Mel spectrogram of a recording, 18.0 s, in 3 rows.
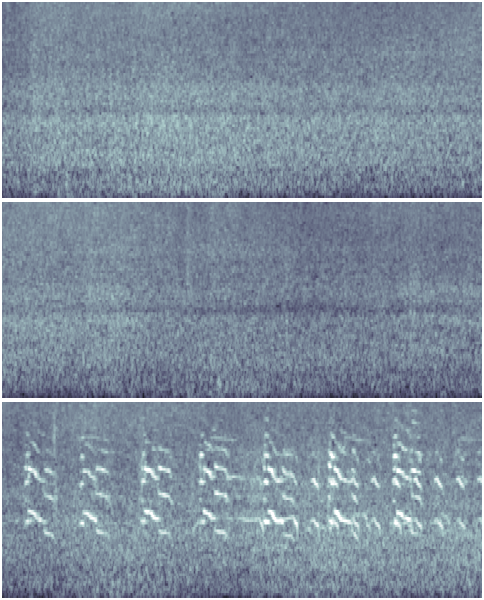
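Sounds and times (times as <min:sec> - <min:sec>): surf washing: 0:00.0 - 0:18.0
birds chirping: 0:12.3 - 0:18.0.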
